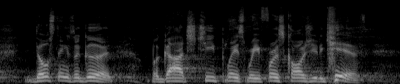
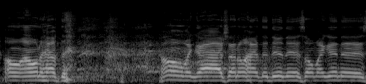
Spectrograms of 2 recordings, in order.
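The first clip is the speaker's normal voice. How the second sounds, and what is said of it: Imitates another person's voice. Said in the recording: “my voice went to Kevin Hart voice”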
